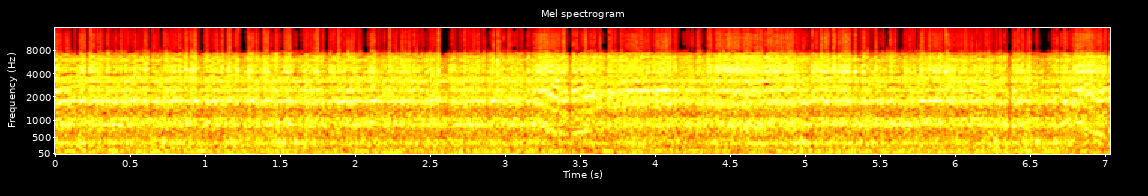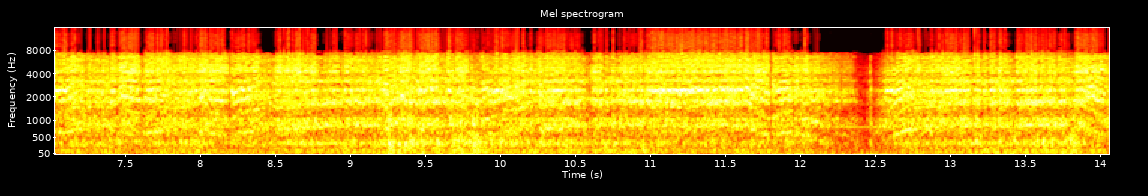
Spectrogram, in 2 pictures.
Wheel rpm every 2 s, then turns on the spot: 230, 220, 220, 200, 190, 190, 170.
none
